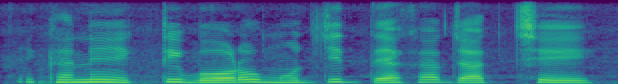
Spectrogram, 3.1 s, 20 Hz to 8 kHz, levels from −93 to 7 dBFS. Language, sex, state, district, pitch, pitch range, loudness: Bengali, female, West Bengal, Cooch Behar, 220 Hz, 200-240 Hz, -16 LUFS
